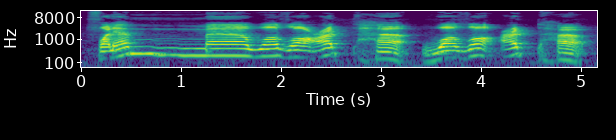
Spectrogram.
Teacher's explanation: میم مشدد ہے، اس جگہ پہ غنہ ہوگا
